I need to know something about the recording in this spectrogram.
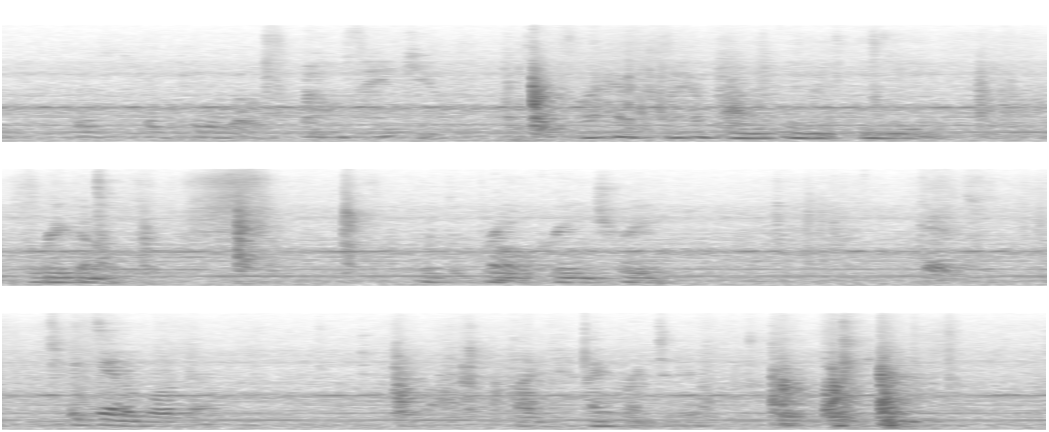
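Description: Paper rustles as pages are handled.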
